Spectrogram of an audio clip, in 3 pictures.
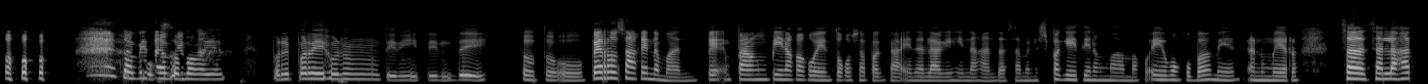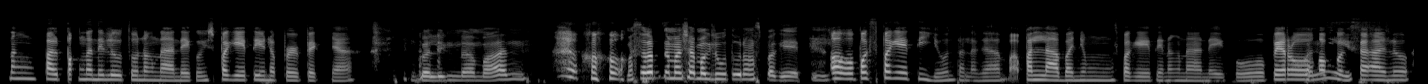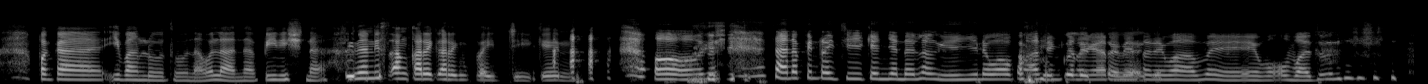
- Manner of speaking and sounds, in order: chuckle; chuckle; laughing while speaking: "Oo"; chuckle; chuckle
- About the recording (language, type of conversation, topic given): Filipino, unstructured, Anong pagkain ang nagpapabalik sa iyo sa mga alaala ng pagkabata?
